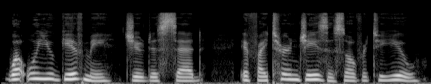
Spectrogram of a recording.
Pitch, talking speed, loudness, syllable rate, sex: 195 Hz, 195 wpm, -17 LUFS, 4.6 syllables/s, female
